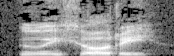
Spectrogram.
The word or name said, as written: uaimh ghoraidh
